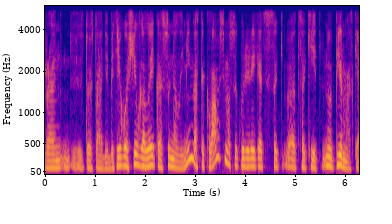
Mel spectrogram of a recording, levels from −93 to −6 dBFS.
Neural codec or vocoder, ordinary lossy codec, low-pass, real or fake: vocoder, 44.1 kHz, 128 mel bands every 512 samples, BigVGAN v2; Opus, 64 kbps; 5.4 kHz; fake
